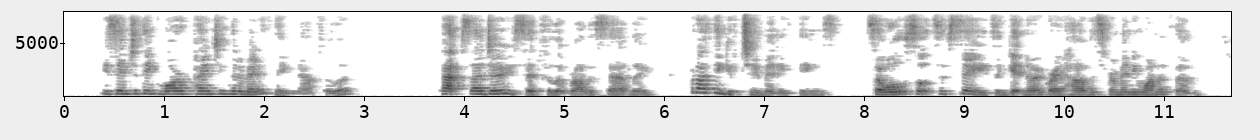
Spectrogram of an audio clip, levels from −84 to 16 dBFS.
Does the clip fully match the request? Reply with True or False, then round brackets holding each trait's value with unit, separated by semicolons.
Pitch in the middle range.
False (215 Hz)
